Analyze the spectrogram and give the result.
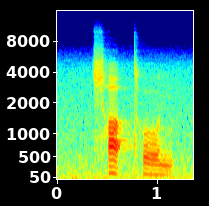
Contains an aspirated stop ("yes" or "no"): yes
